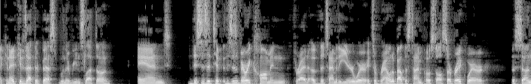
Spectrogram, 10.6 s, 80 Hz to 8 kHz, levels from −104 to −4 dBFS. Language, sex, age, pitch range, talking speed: English, male, 30-49, 115-140 Hz, 220 wpm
